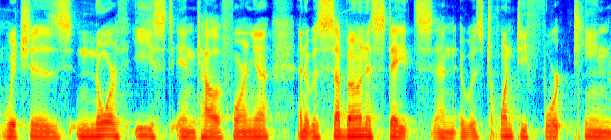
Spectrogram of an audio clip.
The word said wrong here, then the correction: Sobon: It's Sobon, S-O-B-O-N, Estates. And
